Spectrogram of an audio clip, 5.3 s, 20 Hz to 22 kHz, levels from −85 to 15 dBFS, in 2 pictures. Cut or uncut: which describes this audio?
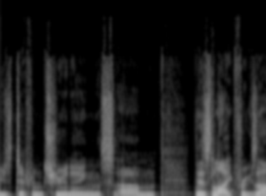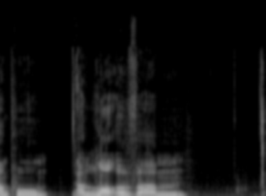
uncut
